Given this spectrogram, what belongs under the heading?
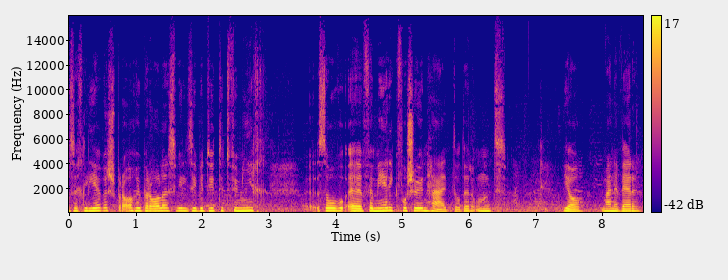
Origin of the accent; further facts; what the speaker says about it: Zurich, Switzerland; Ich habe ja als Kind nicht in Zürich gelebt, sondern in verschiedenen Dörfern am Zürichsee.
